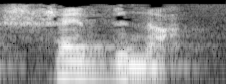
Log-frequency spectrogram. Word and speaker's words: Shebna: Men många gånger är ju S-en ett sje-ljud och så är fallet här. Och när det står B är det ganska ofta liktydigt med att uttalas som V. Och han heter alltså egentligen Shebna.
